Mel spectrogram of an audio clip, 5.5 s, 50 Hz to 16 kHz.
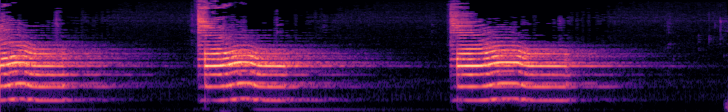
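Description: Three plucked notes on a four-string cigar box guitar at the 10th fret of the B string, each ringing clearly and bent up then released, decaying alone before the next pluck.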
